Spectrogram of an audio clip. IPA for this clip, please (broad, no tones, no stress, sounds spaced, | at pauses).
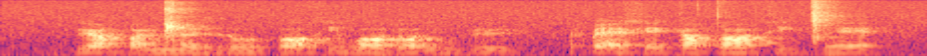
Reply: ɠ ø qʷ e ŋ͡ǁ ə r o ɠ ɔ x ɪ w ɔ ɗ ɔ l u ɓ ø | ɓ æ x ɛ ɡ ə dˤ u x ɪ ɡ͡ǀ ɛ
